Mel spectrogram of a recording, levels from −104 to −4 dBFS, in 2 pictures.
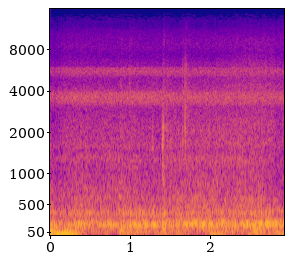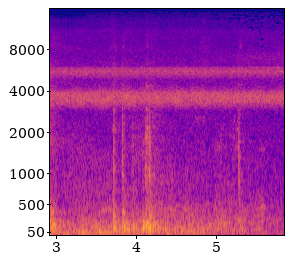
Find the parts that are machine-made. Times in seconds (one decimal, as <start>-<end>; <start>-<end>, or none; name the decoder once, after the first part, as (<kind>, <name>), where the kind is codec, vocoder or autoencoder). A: none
